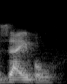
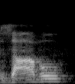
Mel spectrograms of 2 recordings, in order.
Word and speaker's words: Zabel: would just uh correct you that I I pronounce it zel I know there's different pronunciations um some people pronounce it zabel uh I'm angelized it we just pronounce it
